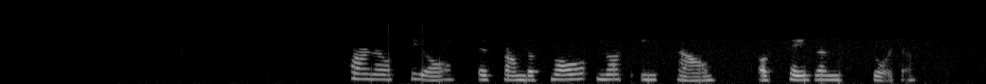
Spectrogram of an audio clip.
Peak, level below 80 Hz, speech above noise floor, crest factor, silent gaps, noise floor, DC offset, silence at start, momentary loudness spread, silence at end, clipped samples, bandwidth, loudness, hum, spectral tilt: -14 dBFS; -70 dBFS; 34 dB; 20 dB; none; -66 dBFS; under 0.1%; 3.5 s; 10 LU; 0.7 s; under 0.1%; 7 kHz; -32 LUFS; none; -8.5 dB/octave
